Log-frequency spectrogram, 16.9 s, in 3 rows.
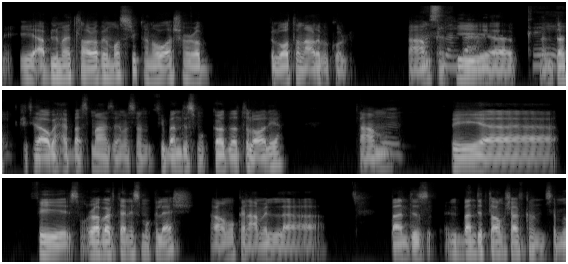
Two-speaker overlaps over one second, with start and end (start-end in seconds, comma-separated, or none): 4.2-5.8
